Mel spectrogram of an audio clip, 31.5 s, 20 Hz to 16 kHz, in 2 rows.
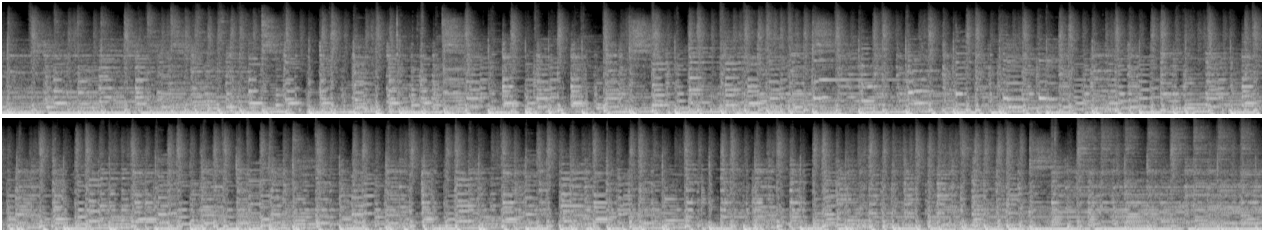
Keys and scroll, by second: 0.0 Down, 2.6 Down, 3.6 Up, 4.4 Right, 4.6 Down, 6.0 Down, 26.9 ctrl+0.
